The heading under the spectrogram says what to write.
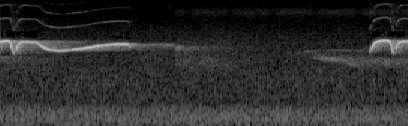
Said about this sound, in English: The eastern peewee has a catchy tune, too.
